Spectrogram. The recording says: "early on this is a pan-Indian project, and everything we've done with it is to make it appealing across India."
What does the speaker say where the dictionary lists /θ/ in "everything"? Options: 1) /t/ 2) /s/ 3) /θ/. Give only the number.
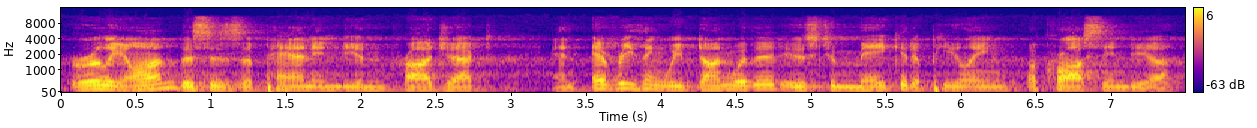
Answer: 3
